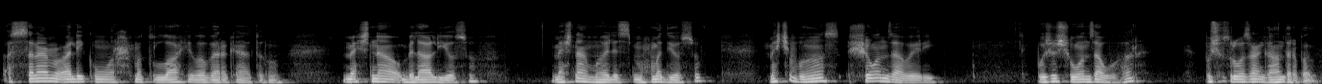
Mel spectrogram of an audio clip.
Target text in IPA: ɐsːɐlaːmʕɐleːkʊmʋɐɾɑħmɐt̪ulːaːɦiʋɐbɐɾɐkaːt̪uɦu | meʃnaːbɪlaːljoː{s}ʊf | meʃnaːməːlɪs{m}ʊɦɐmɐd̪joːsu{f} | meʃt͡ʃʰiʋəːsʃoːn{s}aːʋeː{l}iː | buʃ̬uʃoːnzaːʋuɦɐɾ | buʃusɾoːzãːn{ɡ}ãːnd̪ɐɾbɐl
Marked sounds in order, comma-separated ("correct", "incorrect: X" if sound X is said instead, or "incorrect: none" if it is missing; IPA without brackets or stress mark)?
correct, correct, correct, incorrect: z, incorrect: ɾ, correct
